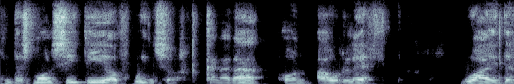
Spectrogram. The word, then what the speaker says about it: Canada: In English, well, the word has the emphasis on the first syllable, so it's Canada. Canada.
